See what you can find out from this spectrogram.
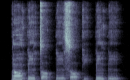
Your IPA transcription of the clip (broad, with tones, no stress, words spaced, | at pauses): ɾɔ̃˦k͡pĩ˧ tɔ˨ k͡pĩ˧sɔ˨ki˨ k͡pĩ˧k͡pĩ˨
